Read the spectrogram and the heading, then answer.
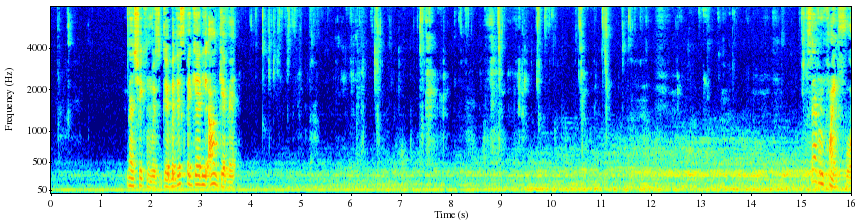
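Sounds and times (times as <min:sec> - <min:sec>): steady low hum: 0:00.0 - 0:16.0
person chewing spaghetti: 0:03.9 - 0:15.4
wet mouth clicks and smacks: 0:06.2 - 0:13.9.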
